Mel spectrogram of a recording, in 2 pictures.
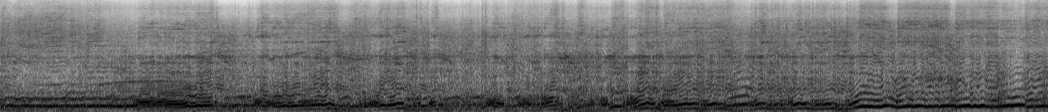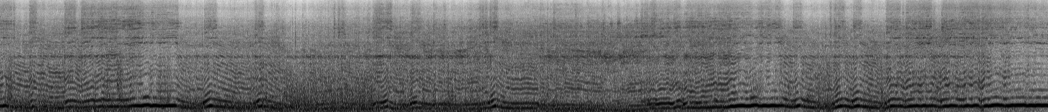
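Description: Dirt bike engine being ridden hard on a motocross track, its pitch rising and falling over and over as the throttle opens and closes, heard close from the rider's helmet camera.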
